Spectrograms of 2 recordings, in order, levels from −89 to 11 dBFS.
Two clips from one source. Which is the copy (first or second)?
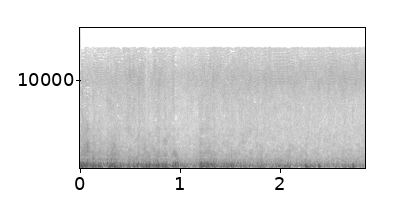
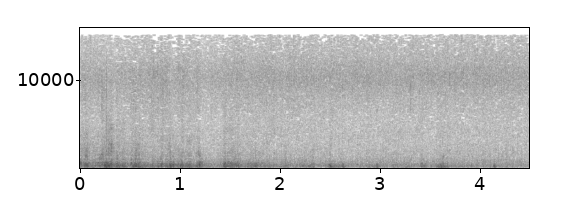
first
